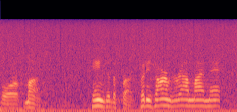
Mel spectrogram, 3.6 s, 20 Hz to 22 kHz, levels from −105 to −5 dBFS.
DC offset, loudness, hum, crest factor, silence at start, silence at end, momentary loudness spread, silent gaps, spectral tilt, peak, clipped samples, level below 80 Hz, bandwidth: under 0.1%; -27 LUFS; none; 16 dB; 0 s; 0 s; 11 LU; none; -4 dB/octave; -10 dBFS; under 0.1%; -42 dBFS; 12 kHz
